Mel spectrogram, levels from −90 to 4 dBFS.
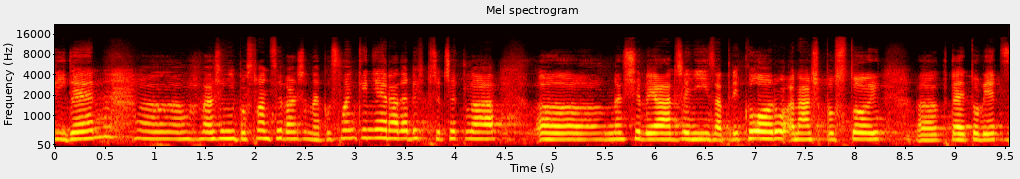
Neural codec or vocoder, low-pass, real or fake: codec, 44.1 kHz, 2.6 kbps, DAC; 14.4 kHz; fake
